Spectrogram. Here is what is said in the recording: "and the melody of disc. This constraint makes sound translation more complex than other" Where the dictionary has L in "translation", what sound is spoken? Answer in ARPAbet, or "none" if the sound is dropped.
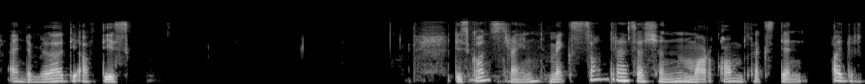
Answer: none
